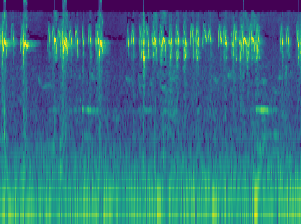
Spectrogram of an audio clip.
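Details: Sunbird young, konin and sogon, in a lure recording. Rapid, very high chittering runs almost without pause, with several sharper accented notes near the start and a soft low hum beneath.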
